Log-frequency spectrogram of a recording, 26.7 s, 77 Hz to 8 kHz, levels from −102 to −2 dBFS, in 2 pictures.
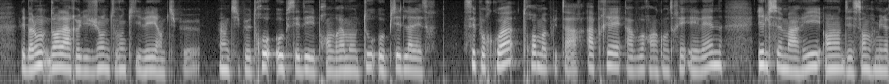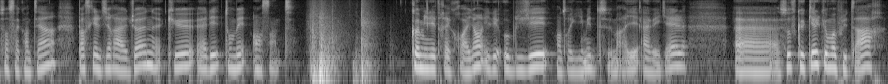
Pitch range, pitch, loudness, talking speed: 170-205 Hz, 185 Hz, -29 LUFS, 160 wpm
